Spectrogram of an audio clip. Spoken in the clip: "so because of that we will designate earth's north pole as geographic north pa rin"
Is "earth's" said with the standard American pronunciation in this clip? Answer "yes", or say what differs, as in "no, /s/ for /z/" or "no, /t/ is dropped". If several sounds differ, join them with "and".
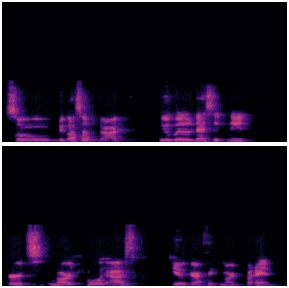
no, /t/ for /θ/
